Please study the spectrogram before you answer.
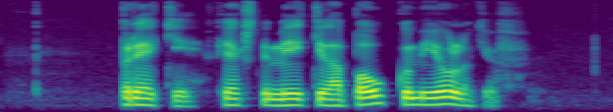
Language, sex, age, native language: Icelandic, male, 30-39, Icelandic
